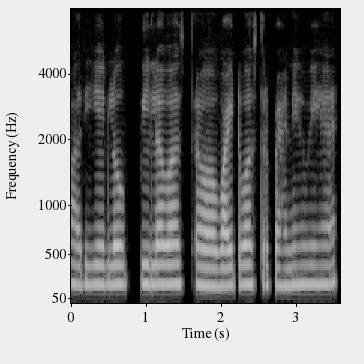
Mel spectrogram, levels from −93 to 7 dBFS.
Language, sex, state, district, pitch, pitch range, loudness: Hindi, female, Chhattisgarh, Rajnandgaon, 195 Hz, 190-200 Hz, -22 LUFS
